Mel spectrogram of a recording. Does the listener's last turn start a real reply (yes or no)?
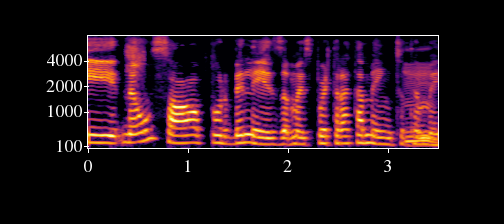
yes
